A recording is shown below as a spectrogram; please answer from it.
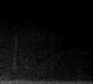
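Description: One Confringo spell explosion in the video game Hogwarts Legacy: a short, deep, muffled boom that rolls off quickly, heard alone.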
